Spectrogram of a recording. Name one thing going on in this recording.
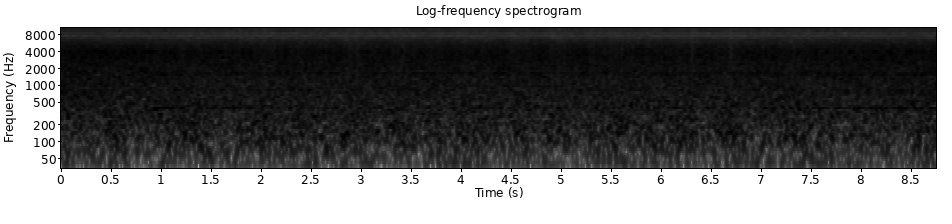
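A small electric motor whines steadily.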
